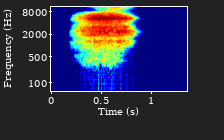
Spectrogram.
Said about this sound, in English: Just taking a few deep breaths with me.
